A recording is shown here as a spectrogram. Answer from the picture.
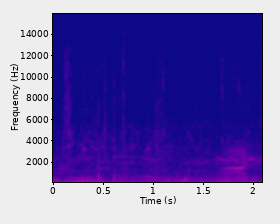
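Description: Faint, distant voices of footballers calling out on the pitch during play, the clearest call near the end, over a low steady background hum.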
